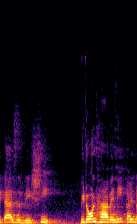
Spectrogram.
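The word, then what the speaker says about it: ऋषि: We have in Telugu, but in Hindi we don't have Ru. So how to pronounce this letter, this word? We have to say it as Rishi.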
